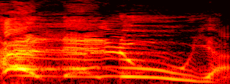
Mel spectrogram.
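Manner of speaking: raspy, drawn-out high shout. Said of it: "He says all the time".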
